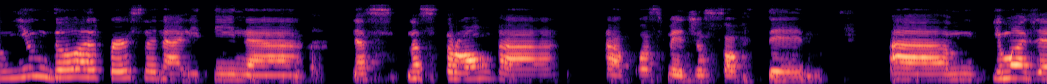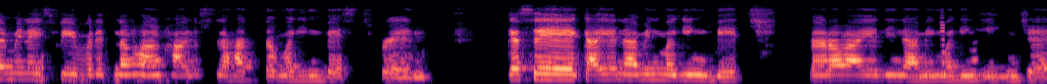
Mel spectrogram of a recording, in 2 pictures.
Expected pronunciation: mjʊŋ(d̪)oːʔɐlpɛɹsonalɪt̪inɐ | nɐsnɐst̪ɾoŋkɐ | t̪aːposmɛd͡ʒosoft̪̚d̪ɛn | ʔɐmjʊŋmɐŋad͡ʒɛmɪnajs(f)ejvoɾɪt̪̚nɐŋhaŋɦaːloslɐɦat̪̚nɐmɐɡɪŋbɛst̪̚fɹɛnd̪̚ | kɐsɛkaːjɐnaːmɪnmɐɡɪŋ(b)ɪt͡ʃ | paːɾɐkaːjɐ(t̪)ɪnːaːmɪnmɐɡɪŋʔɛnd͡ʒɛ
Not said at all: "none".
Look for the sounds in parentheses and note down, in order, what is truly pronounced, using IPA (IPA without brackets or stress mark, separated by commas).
d̪, f, b, d̪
